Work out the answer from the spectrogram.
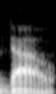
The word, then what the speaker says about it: Tao: He got this from the Tao or the Tao. It's Tao with a D, but it's spelled with a T.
